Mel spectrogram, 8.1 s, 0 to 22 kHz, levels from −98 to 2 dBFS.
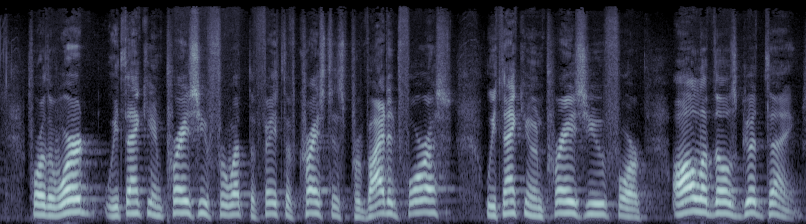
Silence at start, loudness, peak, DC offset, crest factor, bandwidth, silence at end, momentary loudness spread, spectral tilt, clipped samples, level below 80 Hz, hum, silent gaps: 0.3 s; -26 LUFS; -6 dBFS; under 0.1%; 20 dB; 19.5 kHz; 0.1 s; 13 LU; -5 dB/octave; under 0.1%; -76 dBFS; none; none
